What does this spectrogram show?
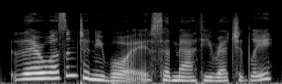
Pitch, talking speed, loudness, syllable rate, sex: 220 Hz, 150 wpm, -17 LUFS, 4.8 syllables/s, female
